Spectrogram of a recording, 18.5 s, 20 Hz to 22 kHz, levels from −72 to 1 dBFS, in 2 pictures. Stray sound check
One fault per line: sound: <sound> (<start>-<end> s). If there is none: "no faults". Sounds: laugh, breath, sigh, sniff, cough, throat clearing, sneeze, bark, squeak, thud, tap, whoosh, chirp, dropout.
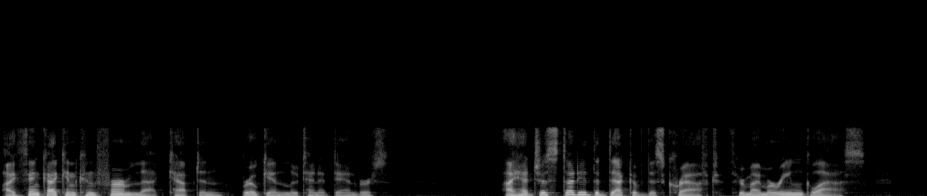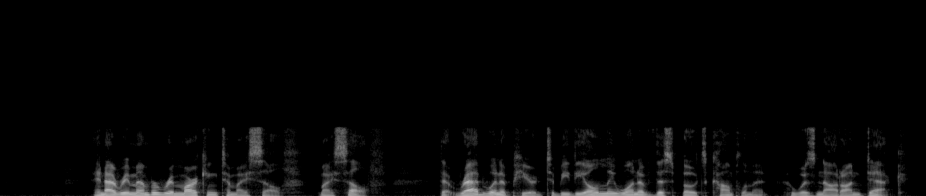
no faults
